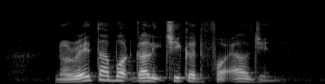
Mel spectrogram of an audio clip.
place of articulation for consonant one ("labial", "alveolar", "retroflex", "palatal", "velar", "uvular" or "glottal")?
alveolar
